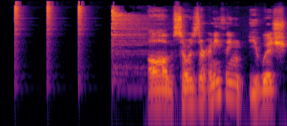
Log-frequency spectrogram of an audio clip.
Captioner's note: transition sound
